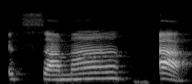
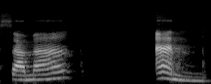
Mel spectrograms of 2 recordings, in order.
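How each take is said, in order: First: The word ends on a plain a vowel. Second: The word ends with an added n sound. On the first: "If I make it like that" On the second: "If I make another fatha, it becomes, we have tanween al-fatah"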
